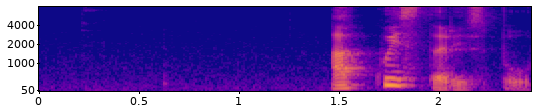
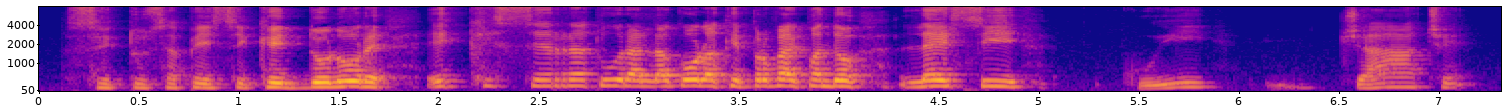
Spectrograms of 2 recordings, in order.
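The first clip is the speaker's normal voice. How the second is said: remember the grave with a lump in throat; Pinocchio grieving; 12 semitones higher, 4 dB louder than usual. Acted. (Pinocchio addolorato, voce alta che si spegne)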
